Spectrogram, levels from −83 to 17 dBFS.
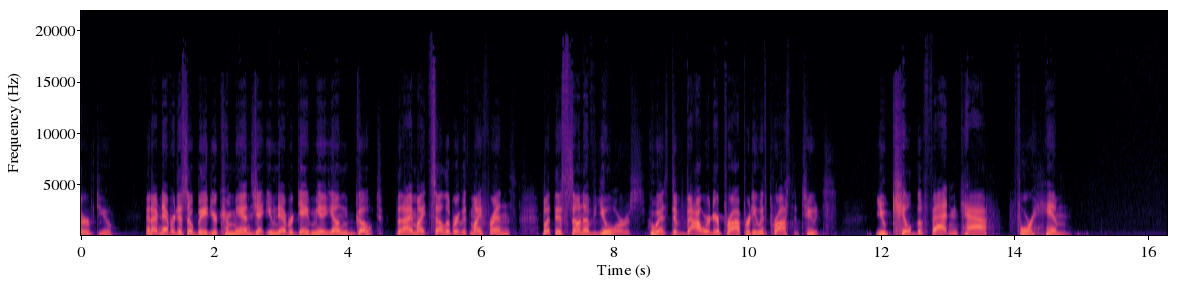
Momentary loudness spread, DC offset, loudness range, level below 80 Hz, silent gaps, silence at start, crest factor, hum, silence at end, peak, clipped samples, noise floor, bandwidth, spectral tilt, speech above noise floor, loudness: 8 LU; under 0.1%; 2 LU; -62 dBFS; none; 0 s; 18 dB; none; 1.5 s; -2 dBFS; under 0.1%; -65 dBFS; 15.5 kHz; -7 dB/octave; 46 dB; -19 LUFS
